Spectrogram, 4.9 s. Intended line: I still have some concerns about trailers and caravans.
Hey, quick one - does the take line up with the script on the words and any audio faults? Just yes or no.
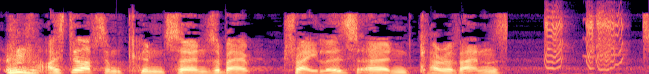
no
